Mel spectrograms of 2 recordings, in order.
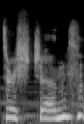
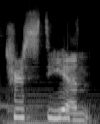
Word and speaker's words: Tristian: I think it's like Christian but with a T. Christian. Christian. Tristian. Yes, that that that's what it is. It's not Christian. It's Tristian.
